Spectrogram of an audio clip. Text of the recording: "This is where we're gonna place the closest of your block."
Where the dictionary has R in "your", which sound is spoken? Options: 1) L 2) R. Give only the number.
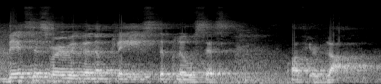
2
